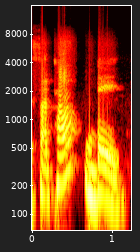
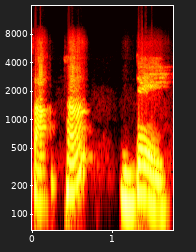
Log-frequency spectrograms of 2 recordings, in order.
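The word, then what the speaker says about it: Saturday: টাকে উজ্জ্ব উজ্জ্ব থাকবে সাঠা ডেই সো আমরা যদি বাংলাটা দেখি তাহলে আমরা আরো ক্লিয়ার হবো যে দেখেন সাঠা ডেই সাঠা ডেই ডে টাকে ডেই উচ্চারণ করবো আমরা ডেই টাকে ডেই উচ্চারণ করবো সো সাঠা ডেই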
